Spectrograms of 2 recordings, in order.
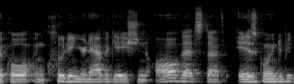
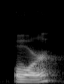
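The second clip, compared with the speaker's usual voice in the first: "or" hit louder, set apart on its own; stress on or; 4 dB louder than usual. Shown as a demonstration. Finance manager coaching staff, punching "or". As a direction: lean hard on "or" so time or miles lands. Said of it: "I do wanna stress the two words".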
